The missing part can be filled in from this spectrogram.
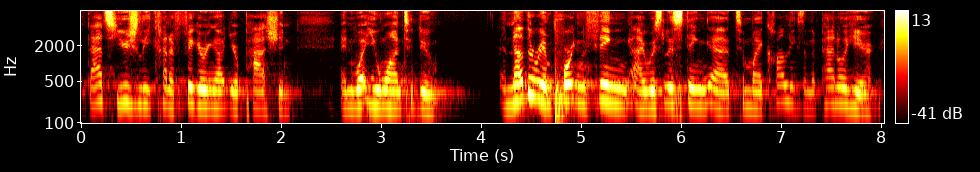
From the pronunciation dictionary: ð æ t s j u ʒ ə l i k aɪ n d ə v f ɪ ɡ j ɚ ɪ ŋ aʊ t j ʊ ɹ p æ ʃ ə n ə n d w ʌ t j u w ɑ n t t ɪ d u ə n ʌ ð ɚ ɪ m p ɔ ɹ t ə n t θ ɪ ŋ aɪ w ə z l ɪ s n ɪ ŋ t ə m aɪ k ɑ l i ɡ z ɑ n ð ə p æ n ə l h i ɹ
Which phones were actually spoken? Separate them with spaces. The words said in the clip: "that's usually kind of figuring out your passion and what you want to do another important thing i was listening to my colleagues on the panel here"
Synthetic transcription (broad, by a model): ð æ t s j u ʒ l i k aɪ n d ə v f ɪ ɡ j ɚ ɪ ŋ aʊ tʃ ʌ ɹ p æ ʃ ə n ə n w ʌ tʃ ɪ w ɑ n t t ɪ d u ə n ʌ ð ɚ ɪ m p ɔ ɹ t n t θ ɪ ŋ aɪ w ə z l ɪ s n ɪ ŋ t ə m aɪ k ɑ l i ɡ z n ð ə p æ n l h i ɹ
